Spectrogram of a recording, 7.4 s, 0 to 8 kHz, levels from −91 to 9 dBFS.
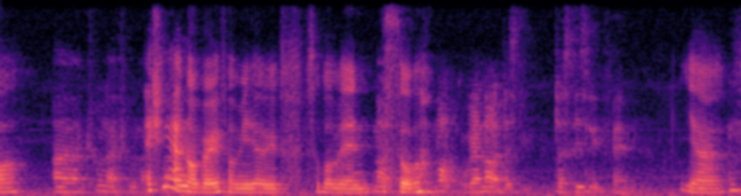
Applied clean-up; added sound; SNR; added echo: none; none; none; none.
